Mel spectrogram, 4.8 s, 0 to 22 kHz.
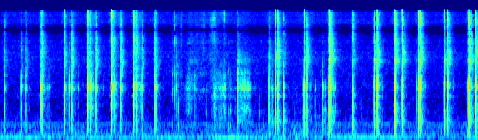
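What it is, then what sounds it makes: Bamboo paddle hairbrush. A striped bamboo paddle hairbrush with black bristles, held in the hands and then set on carpet, is scratched by fingernails along its wooden back and edges. About twenty quick, dry scratches with a bright, papery edge centered near 1.9 kHz die away almost instantly. A softer, steadier rubbing stretch in the middle breaks up the run of taps.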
